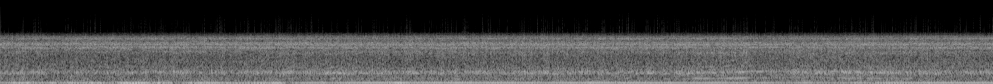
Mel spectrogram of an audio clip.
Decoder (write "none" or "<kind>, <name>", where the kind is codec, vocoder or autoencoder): none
